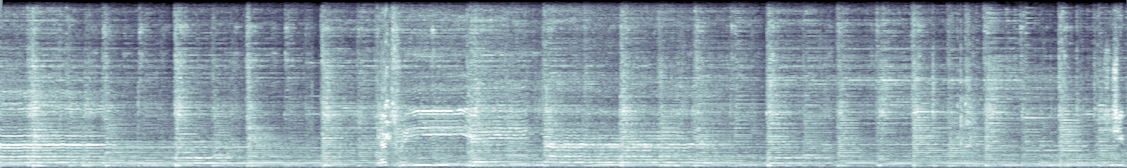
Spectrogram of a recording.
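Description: Acoustic guitar strummed and picked through an instrumental passage between sung verses, with a melody of long held notes over it.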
